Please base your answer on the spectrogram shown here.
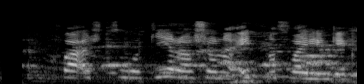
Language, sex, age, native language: Icelandic, female, 13, Icelandic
